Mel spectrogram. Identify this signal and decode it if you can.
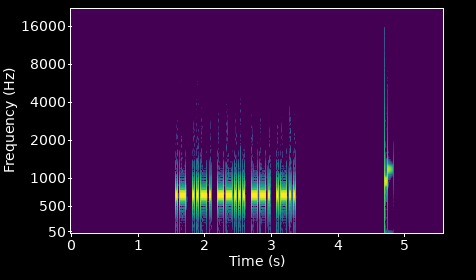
Morse code, heard as a keyed tone, about 38 wpm, 700 Hz. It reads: AF7GL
